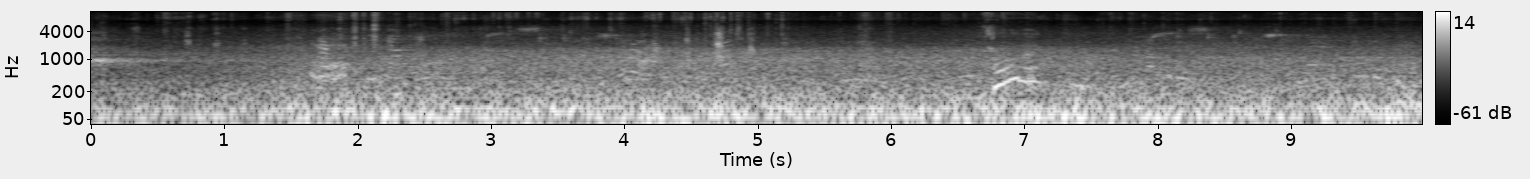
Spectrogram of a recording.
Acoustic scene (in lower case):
park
